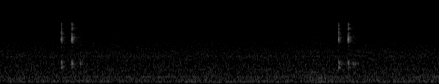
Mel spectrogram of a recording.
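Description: Two quick computer mouse clicks about three seconds apart, each a crisp double tick, placing points of an arc in a CAD sketch, over faint room hiss.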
